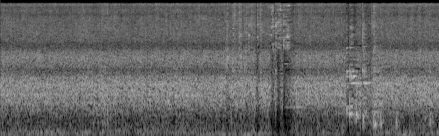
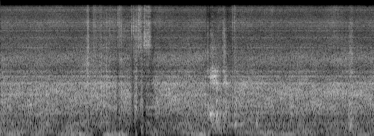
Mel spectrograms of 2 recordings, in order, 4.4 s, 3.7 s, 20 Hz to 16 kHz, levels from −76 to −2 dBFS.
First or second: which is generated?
second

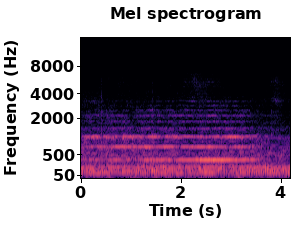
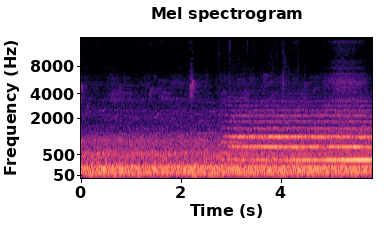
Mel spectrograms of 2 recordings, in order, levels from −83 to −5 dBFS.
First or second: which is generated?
first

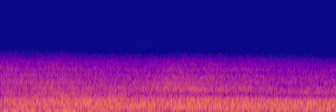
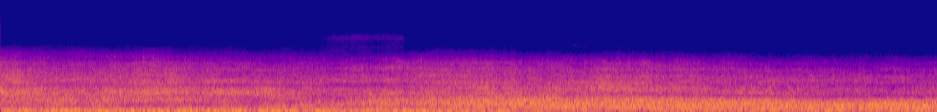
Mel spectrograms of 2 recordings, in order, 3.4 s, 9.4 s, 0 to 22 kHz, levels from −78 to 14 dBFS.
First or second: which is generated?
second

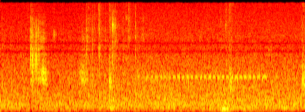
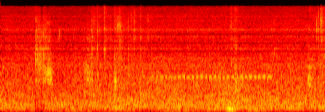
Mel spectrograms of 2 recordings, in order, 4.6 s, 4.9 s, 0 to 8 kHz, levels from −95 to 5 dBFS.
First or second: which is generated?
second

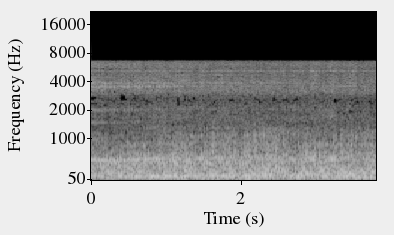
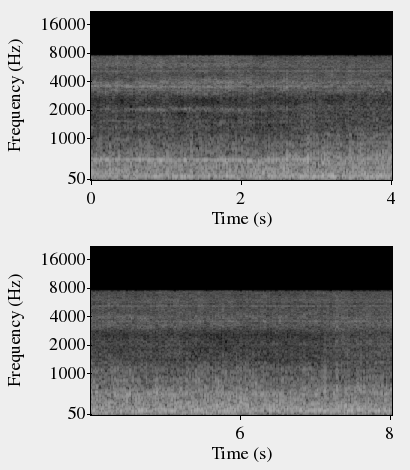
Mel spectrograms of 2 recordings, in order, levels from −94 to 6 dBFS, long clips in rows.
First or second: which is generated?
second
